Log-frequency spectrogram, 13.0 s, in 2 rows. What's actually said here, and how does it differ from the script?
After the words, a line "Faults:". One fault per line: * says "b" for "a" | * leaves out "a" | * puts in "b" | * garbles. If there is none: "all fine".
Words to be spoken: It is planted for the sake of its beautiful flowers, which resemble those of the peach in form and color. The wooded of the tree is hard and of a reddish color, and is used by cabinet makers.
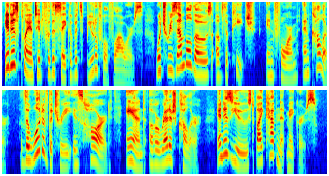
It is planted for the sake of its beautiful flowers, which resemble those of the peach in form and color. The wood of the tree is hard and of a reddish color, and is used by cabinet makers.
Faults:
* says "wood" for "wooded"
